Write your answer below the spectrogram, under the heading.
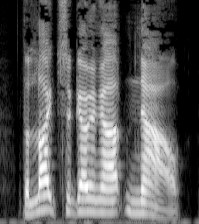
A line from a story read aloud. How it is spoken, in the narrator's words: Percy shouted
